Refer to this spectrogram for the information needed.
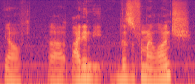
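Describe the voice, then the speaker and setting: A man's voice: fairly high pitch, little pitch movement, normal speed, sharp tone, slight background noise, rough recording. A man voicing a timid, beleaguered male cartoon hero in a mock webcomic reading, hesitant and plaintive. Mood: sheepish, apologetic.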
